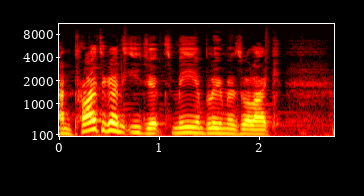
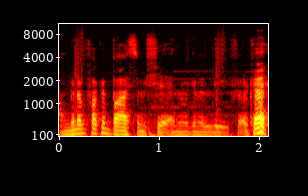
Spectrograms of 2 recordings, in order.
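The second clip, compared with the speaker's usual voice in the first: hushed stage whisper, aside; 7 semitones lower, 6 dB quieter than usual. Retelling half-whispering to a companion during a sales presentation: retelling a half-whisper. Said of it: "I whispered to her".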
